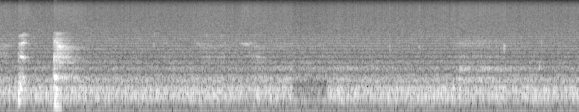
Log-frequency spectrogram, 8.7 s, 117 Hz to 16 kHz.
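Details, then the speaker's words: Male with hiccups recorded at 3:04 a.m.: two sharp hiccups early on, then steady room noise. "hey um I'm making this recording for everyone to listen to these hiccups of mine so let's see it's 3:04 a.m. and I can't get a real case but uh I'll do my best so here you go"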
